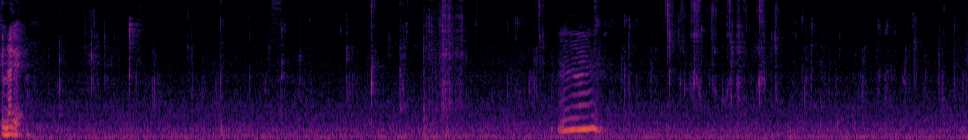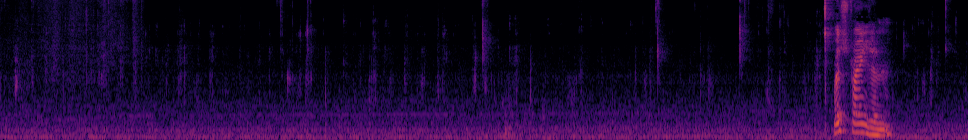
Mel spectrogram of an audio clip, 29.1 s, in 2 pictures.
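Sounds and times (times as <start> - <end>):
chewing with wet mouth clicks: 0.7 - 6.4, 7.5 - 8.4, 9.0 - 15.1, 16.5 - 27.0, 28.0 - 29.0
person humming: 8.4 - 9.0
paper napkin rustling: 14.8 - 16.8.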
